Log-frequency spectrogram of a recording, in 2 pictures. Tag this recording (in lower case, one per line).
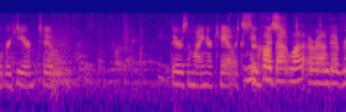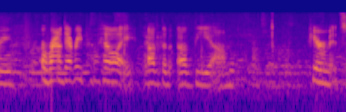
speech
